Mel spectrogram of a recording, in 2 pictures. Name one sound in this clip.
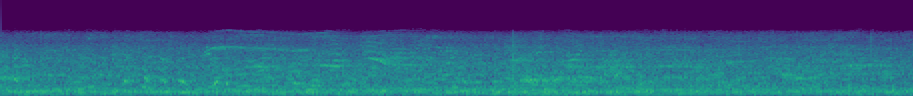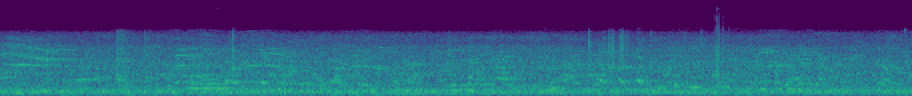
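A woman and young children chatter and call out nearby.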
